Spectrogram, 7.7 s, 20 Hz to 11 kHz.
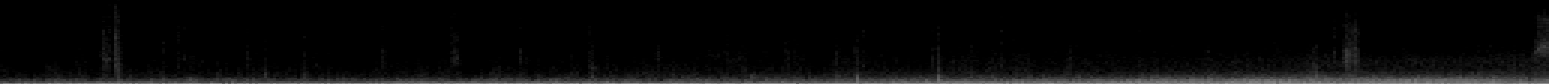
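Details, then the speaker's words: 2008-on Subaru STI (GR/VA) after a stumble fix: smooth rising note toward 3000 rpm with no hesitation or the GR stumble normally felt and heard there; normal acceleration. "normally you can really kind of feel and hear that gr stumble as you approach 3000 but the the car as you just saw it didn't like nose over or anything"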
